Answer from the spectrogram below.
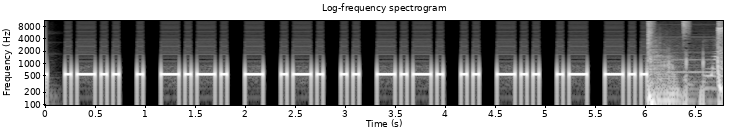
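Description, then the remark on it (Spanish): A single steady electronic tone keys on and off in quick short and long beeps, tapping out a received telegraph message in Morse code at a brisk, even pace, then gives way to a burst of noisier sound. “Bueno, ahora te voy a mostrar cómo sonaba cuando alguien recibía un mensaje de telégrafo.”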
